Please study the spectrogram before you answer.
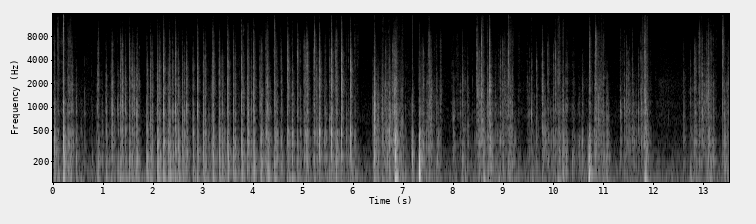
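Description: Long metallic nails tap rapidly on the front of a Schick Hydro Silk razor gift set box, made of printed cardboard with a clear plastic blister window and held in hand. Dense, fast clicky taps with short dull thuds continue through the clip, with a few louder sharp knocks standing out and brief pauses in the rhythm.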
